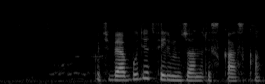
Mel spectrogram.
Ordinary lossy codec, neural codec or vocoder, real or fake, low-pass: Opus, 32 kbps; none; real; 7.2 kHz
